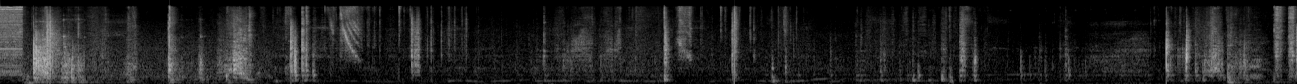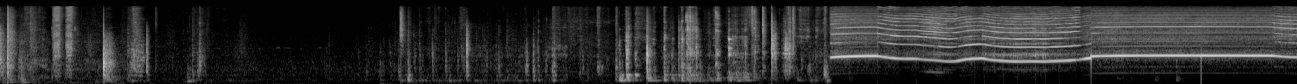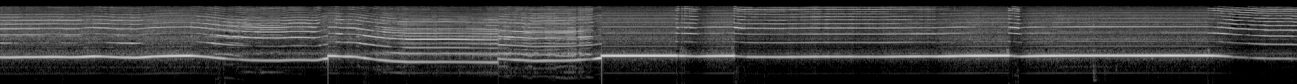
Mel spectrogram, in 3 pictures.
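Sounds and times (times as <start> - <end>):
masking tape rustling and tearing: 3.2 - 4.8, 5.6 - 8.0, 12.1 - 14.5.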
